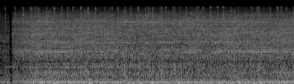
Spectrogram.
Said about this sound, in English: I got the chainsaw as well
